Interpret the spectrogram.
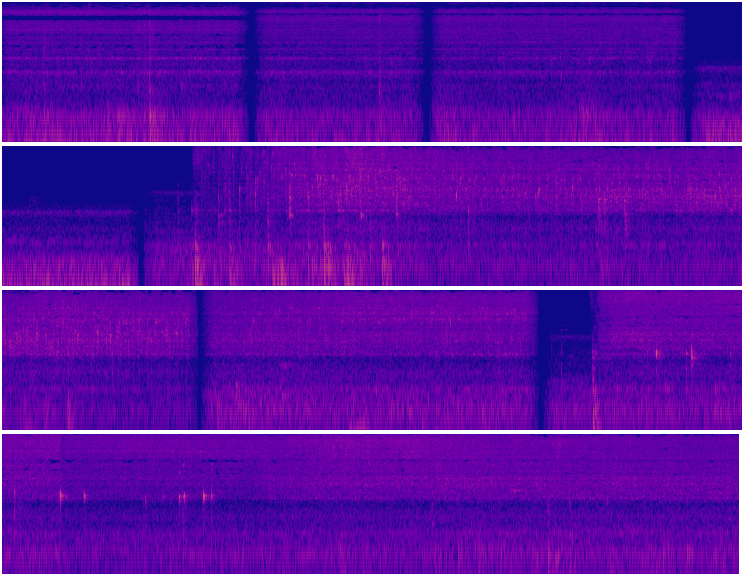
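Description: Chillies, onions and tomatoes sizzling in hot oil in a stainless steel frying pan, stirred with a wooden spoon, frying down into a chilli sambal. The sizzling starts about nine seconds in after a few quieter clips and runs on steadily, with a few short clicks a little after the middle.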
